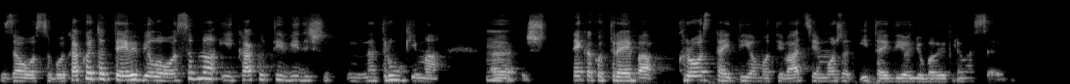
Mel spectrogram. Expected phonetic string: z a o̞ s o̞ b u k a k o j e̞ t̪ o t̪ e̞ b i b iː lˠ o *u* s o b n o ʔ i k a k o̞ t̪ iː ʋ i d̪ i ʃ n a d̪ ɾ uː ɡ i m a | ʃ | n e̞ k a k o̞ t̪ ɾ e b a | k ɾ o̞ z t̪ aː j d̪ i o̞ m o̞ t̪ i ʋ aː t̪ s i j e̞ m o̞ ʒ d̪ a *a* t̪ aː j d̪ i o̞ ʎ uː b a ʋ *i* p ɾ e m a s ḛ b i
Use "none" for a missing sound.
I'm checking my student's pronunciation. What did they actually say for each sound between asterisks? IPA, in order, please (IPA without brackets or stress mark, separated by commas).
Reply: o, i, i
